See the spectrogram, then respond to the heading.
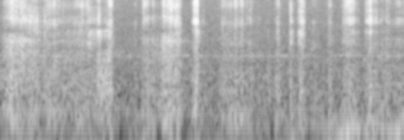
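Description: A steel fountain pen nib, held in the fingers, writes on a flat sheet of lined writing paper on a desk. It makes a series of dry, bright scratching strokes with short pauses between bursts. The sound is quiet and mostly high-pitched, with very little low end.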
